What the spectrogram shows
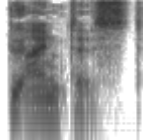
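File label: "einen", German, slow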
